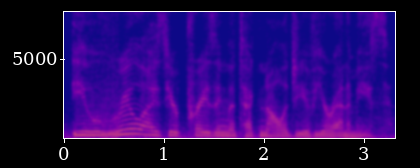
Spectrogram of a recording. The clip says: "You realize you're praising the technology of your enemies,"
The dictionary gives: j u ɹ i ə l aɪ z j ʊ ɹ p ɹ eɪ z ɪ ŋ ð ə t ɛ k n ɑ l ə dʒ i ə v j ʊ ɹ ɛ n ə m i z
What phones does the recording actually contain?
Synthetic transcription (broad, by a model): j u ɹ i ə l aɪ z j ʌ ɹ p ɹ eɪ z ɪ ŋ ð ə t ɛ k n ɑ l ə dʒ i ə v j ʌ ɹ ɛ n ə m i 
